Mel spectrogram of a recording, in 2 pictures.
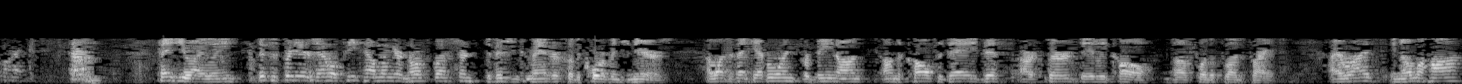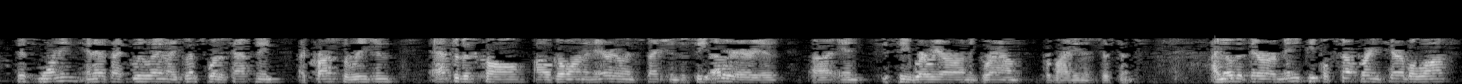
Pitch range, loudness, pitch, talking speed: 120-145 Hz, -18 LUFS, 130 Hz, 190 wpm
